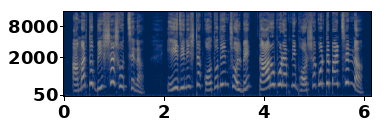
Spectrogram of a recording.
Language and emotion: Bengali, angry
